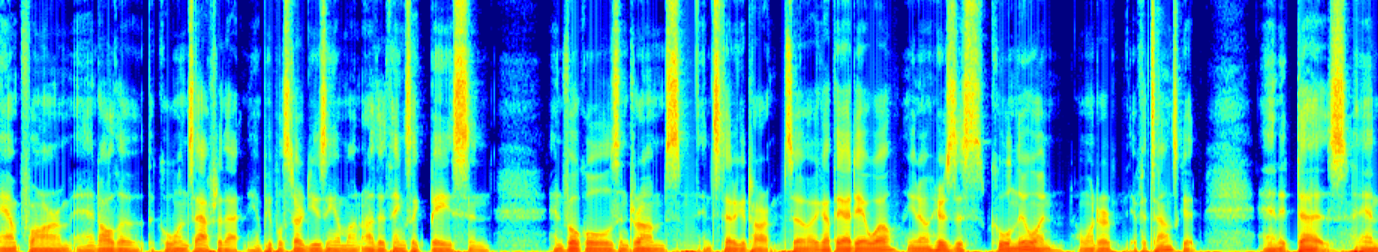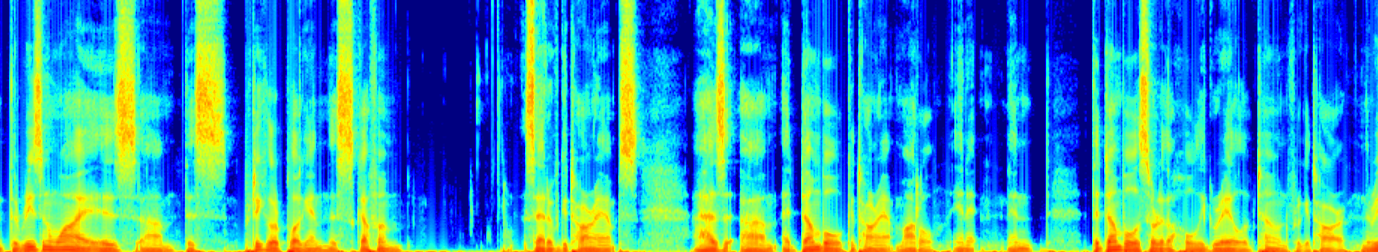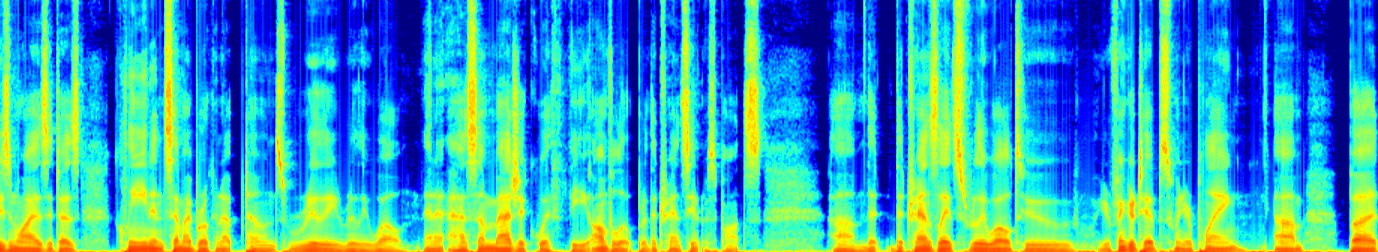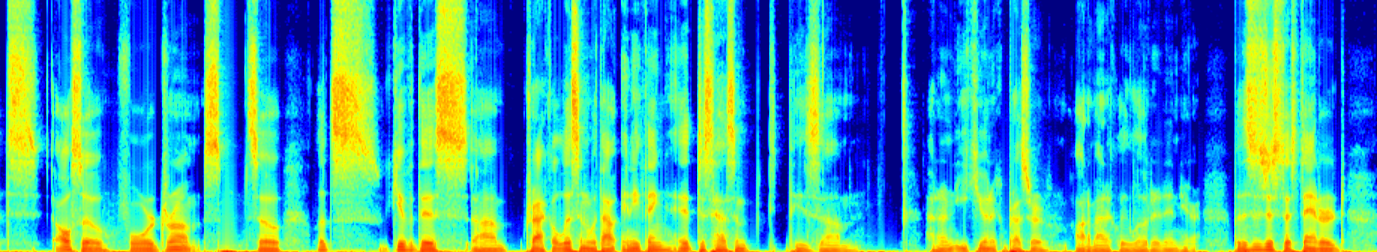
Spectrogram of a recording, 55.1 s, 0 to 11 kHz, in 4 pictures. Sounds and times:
Speech: 0:00.0 - 0:12.0, 0:12.6 - 0:17.9, 0:18.7 - 0:35.2, 0:35.9 - 0:54.8.

